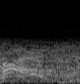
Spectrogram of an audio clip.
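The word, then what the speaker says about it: Maher: It looks like Mayer, but he pronounces it Kevin Marr.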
